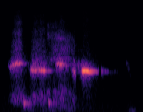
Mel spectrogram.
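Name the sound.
person whistling a call to an elephant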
